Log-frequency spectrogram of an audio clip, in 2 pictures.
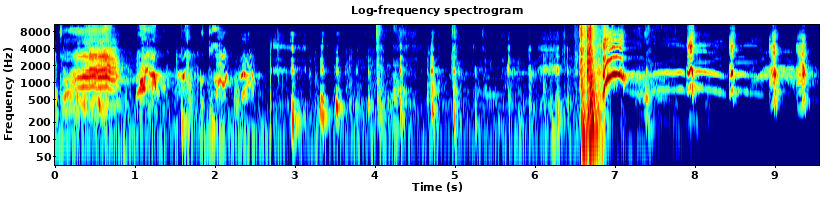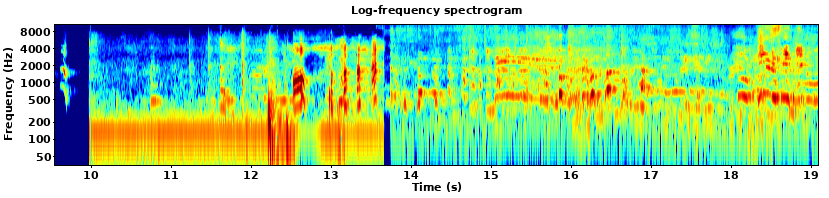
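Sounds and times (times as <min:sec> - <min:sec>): laughter in choppy bursts: 0:12.5 - 0:17.3.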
